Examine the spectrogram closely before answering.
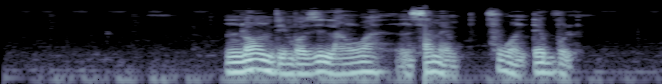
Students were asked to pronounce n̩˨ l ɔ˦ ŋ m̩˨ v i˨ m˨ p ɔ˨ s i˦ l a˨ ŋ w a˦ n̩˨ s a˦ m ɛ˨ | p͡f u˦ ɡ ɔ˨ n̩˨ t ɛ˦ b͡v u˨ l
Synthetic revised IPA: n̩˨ l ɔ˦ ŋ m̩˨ v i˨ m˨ b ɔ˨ z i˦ l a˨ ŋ w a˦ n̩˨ s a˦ m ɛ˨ | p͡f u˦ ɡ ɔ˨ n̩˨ t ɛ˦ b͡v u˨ l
